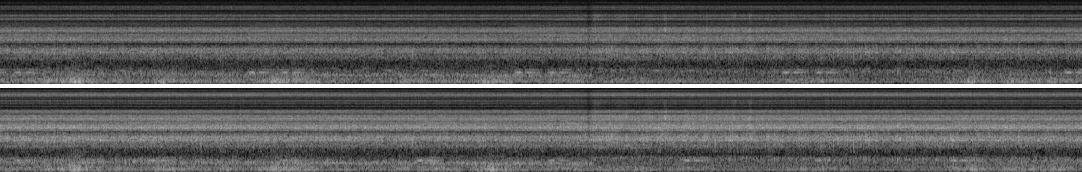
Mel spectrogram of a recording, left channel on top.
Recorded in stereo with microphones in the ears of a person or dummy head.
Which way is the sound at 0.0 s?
20° right (ahead or behind).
